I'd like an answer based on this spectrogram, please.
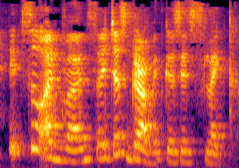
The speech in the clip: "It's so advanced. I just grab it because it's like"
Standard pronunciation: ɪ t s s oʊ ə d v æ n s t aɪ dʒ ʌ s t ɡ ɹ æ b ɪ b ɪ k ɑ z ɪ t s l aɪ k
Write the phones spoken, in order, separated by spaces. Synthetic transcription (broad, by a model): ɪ t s s oʊ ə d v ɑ n s aɪ dʒ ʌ s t ɡ ɹ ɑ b ɪ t k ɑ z ɪ t s l aɪ k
